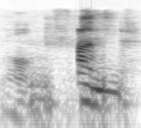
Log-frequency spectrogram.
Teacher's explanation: If you are talking about a verb, I'm going to refund the money, then the stress is on the last part of the word.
